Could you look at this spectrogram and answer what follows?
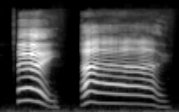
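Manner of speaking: loud, high screaming with "hi" dragged out. Calling to a companion who stared blankly: screaming. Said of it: "could you please stop screaming at me?".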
